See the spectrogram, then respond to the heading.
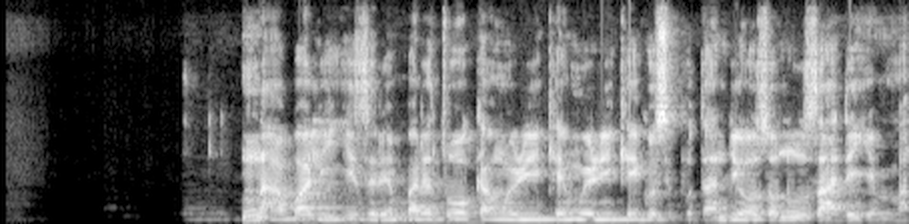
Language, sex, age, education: Igbo, male, 30-45, tertiary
